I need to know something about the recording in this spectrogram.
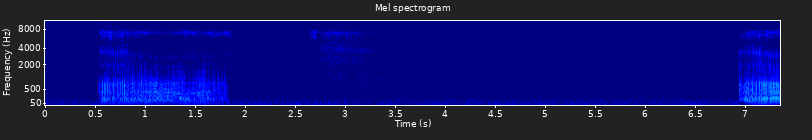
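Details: A pug dog asleep and resting indoors: a rough noisy snore lasting over a second, a faint breath about a second later, then a long quiet pause before the next loud snore begins.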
